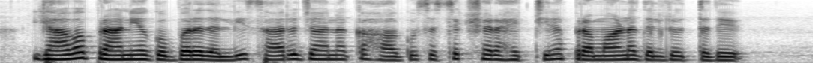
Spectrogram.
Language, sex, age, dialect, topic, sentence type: Kannada, female, 25-30, Central, agriculture, question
